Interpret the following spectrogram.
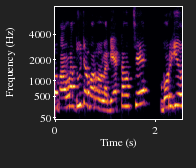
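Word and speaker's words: حا: টেনে উচ্চারণ করব জিম এরপরে যদি হা বলি আমরা তো হা লিখতে শুধুমাত্র বাংলা হ বর্ণটা আমরা ব্যবহার করি সুতরাং হা উচ্চারণ করার সময় আমরা অতিরিক্ত টান দিব না হা একালিফ পরিমাণ টান এরপরে খ বর্ণ লিখতেও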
